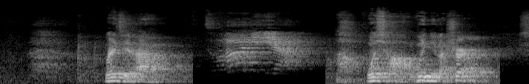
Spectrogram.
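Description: A young man talks on a phone with animation.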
